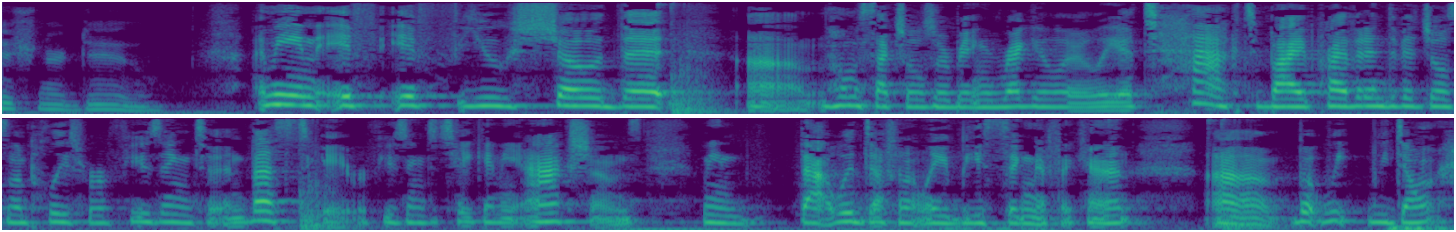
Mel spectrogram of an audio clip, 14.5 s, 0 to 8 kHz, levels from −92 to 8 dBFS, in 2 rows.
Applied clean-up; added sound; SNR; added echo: none; Slam; 15 dB; none.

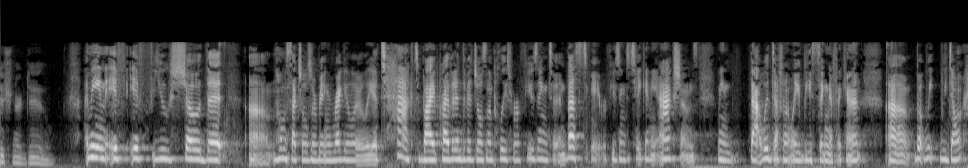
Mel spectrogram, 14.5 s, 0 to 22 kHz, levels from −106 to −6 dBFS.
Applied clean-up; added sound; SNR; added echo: neural separator model SepFormer DNS4.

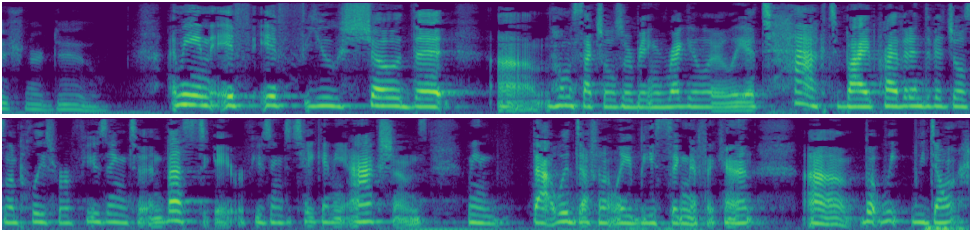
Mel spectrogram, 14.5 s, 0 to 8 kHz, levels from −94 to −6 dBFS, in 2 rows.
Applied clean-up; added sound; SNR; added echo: none; none; none; none.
